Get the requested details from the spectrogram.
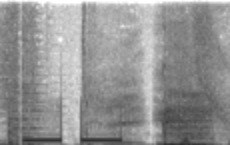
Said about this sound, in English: It's ringing.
